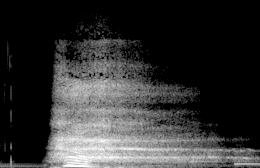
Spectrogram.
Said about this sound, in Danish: Sidste fulde vejrtrækning.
